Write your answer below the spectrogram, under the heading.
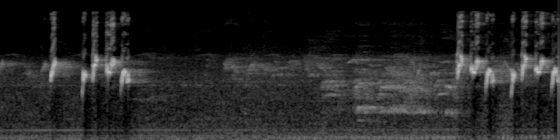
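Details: Red-whiskered bulbul kept for song contests, giving its 'master song': a lively burst of swooping whistles, a pause filled with faint warbling, then a second brisk run of bouncing notes.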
